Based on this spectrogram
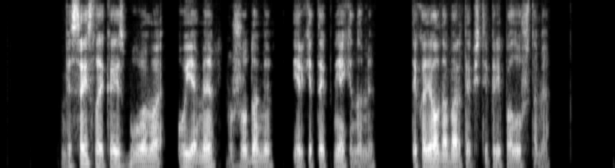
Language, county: Lithuanian, Panevėžys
